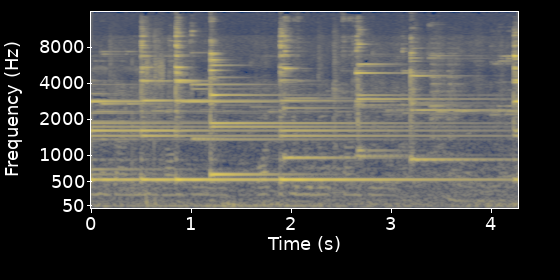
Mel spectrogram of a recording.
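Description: Large metal bells mounted on wooden handles, struck one after another with a wooden mallet, about twice a second at different pitches. Each note rings on and overlaps the next.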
